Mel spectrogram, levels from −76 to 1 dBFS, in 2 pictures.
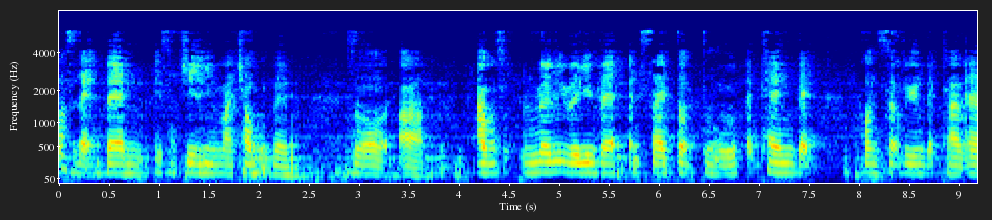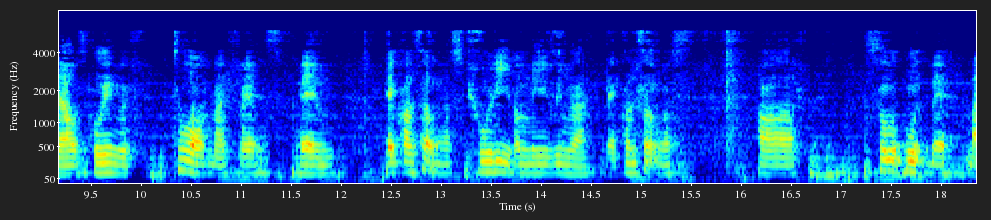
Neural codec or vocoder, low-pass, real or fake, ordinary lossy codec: codec, 24 kHz, 1 kbps, SNAC; 7.2 kHz; fake; MP3, 24 kbps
